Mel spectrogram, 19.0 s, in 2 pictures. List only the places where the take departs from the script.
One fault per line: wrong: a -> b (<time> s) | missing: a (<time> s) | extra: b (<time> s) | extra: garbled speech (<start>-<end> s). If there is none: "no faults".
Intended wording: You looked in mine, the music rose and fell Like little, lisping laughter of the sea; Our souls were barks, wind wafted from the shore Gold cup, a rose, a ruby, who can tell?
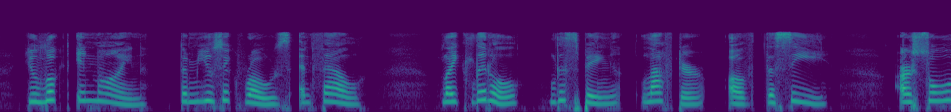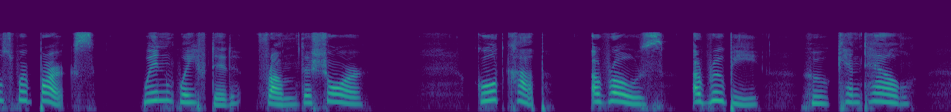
no faults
